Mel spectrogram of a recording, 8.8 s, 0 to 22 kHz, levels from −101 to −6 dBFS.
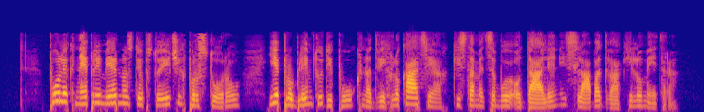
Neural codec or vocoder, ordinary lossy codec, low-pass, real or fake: none; AAC, 24 kbps; 7.2 kHz; real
